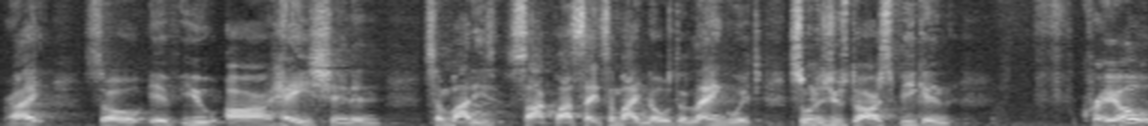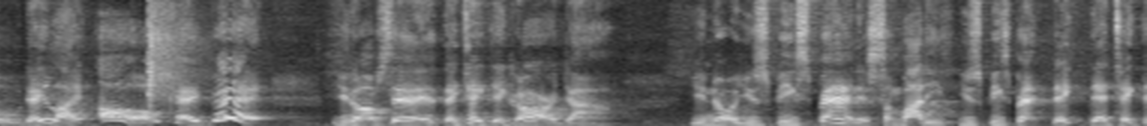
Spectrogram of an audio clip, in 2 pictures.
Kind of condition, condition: setting, live audience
